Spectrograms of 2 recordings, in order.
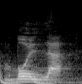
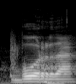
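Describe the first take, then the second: First: The r is not rolled. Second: The r is strongly rolled. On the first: "como yo diría en mi español dominicano" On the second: "they're gonna roll the R"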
